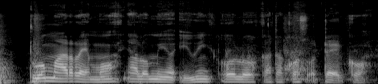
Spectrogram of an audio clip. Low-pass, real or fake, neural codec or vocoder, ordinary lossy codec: none; real; none; none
